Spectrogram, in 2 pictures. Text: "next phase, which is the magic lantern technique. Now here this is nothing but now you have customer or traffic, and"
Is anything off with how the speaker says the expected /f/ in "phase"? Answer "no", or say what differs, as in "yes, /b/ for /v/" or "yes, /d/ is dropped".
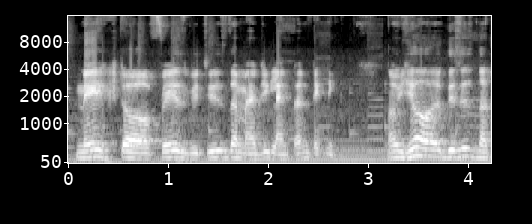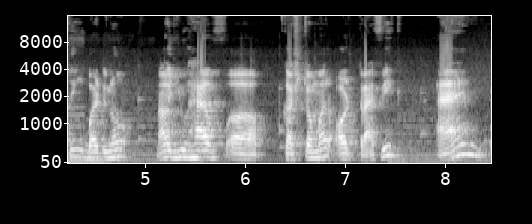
no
